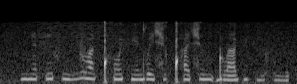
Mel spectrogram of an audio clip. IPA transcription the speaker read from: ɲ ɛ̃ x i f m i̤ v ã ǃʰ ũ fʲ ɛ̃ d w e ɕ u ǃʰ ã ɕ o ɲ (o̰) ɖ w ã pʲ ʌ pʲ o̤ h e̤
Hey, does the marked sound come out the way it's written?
yes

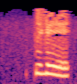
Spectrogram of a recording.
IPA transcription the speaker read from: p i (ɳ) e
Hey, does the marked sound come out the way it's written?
yes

